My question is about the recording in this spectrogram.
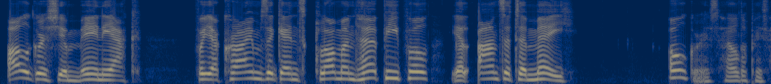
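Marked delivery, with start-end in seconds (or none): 0.1-5.8 furious challenge. A narrator's reading. Hero challenging the villain.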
